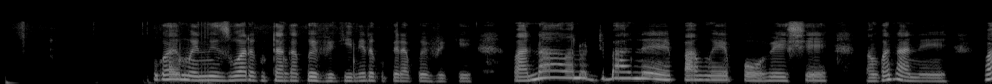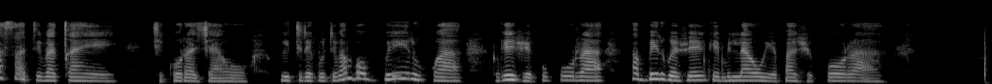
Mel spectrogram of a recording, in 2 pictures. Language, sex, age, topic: Ndau, male, 18-24, education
